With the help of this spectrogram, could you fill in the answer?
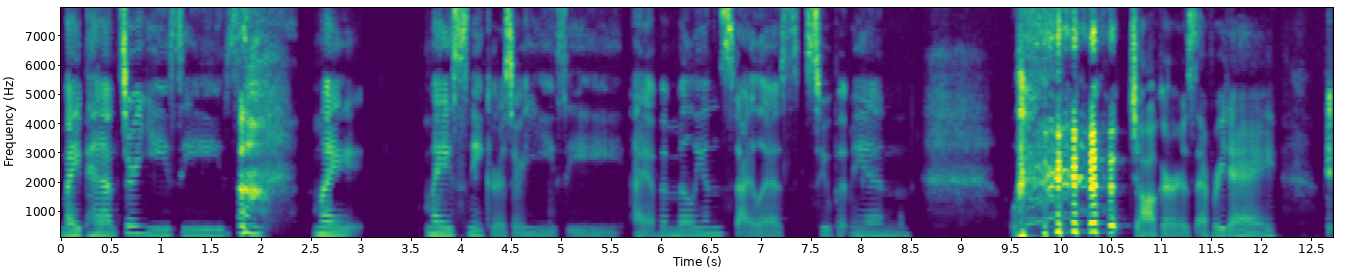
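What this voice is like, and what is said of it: Vague put-on American accent. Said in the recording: “is that your American accent? ... that was just my vague Courtney”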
